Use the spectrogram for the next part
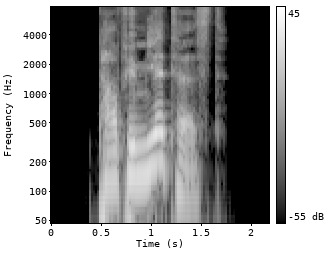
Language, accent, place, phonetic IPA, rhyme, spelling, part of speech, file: German, Germany, Berlin, [paʁfyˈmiːɐ̯təst], -iːɐ̯təst, parfümiertest, verb, De-parfümiertest.ogg
- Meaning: inflection of parfümieren: 1. second-person singular preterite 2. second-person singular subjunctive II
